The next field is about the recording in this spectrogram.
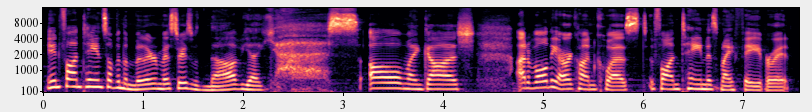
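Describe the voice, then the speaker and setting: A woman's voice: medium pitch, expressive, normal speed, soft background music. A woman live-streaming a game, chatting casually with viewers in a bubbly, giggly manner.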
